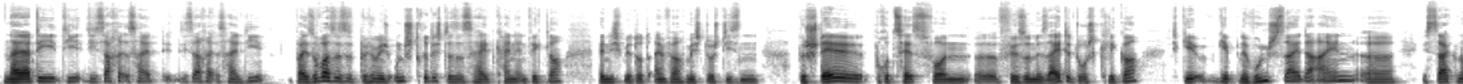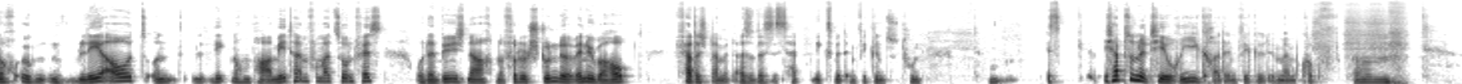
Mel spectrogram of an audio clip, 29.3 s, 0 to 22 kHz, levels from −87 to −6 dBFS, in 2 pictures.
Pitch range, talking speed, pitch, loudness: 125-150 Hz, 185 wpm, 130 Hz, -25 LUFS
